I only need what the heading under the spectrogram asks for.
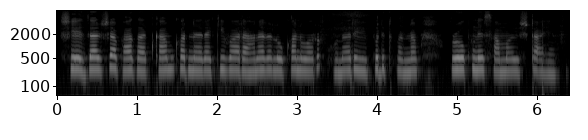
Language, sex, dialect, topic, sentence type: Marathi, female, Varhadi, agriculture, statement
